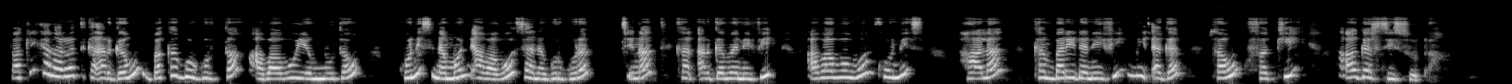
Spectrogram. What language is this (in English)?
Oromo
